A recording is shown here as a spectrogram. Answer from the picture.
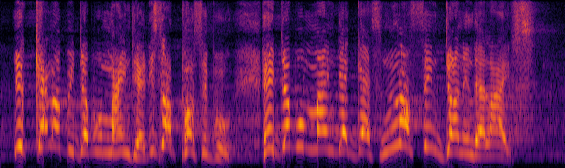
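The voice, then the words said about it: Nigerian accent. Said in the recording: “I know it's my Nigerian accent”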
